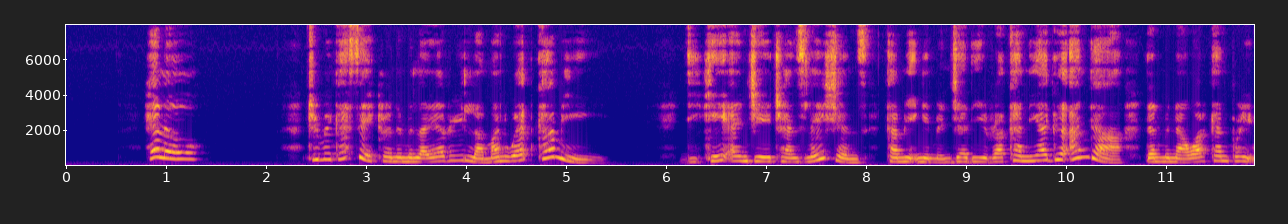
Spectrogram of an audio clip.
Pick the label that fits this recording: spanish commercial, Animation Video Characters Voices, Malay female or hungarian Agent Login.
Malay female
